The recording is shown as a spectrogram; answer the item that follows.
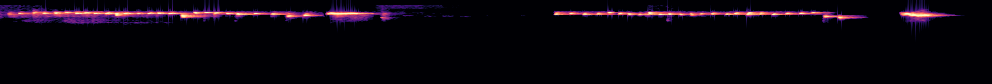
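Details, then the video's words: Two long, shrill, rapid chattering trills from a sharp-voiced female jalak rio-rio starling, separated by silence; each closes with a dropping note and a loud separate bright call. "Jalak RIo Rio Betina suara tajam"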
